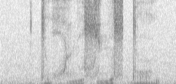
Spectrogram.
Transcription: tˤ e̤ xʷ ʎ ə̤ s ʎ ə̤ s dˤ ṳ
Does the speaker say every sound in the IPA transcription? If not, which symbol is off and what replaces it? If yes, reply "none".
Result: none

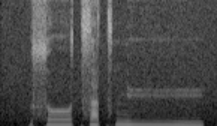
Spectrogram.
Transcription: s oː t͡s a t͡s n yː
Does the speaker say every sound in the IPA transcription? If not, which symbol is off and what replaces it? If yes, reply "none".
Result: none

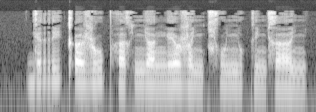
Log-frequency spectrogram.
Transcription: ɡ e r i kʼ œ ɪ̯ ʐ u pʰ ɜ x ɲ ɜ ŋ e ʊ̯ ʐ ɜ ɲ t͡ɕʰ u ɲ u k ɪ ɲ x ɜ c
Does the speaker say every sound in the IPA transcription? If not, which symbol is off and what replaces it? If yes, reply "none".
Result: c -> ɲ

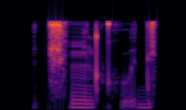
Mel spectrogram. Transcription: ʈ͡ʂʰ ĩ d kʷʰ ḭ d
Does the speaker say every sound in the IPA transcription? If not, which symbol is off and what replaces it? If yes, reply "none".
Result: none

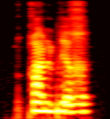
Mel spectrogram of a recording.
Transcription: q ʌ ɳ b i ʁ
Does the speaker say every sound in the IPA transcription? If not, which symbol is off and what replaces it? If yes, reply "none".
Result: none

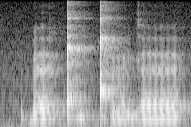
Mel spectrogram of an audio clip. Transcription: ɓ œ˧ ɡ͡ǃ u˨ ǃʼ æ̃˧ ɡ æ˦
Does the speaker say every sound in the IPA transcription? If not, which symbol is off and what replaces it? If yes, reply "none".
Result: œ˧ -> æ˧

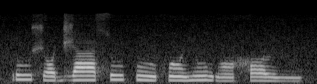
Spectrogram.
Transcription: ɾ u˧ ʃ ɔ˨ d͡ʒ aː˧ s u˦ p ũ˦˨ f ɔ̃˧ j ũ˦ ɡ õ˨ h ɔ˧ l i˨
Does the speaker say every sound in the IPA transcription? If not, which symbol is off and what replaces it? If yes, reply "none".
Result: õ˨ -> ɔ̃˨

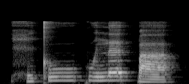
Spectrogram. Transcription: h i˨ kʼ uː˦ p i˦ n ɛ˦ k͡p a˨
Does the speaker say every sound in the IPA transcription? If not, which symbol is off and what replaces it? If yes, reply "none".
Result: p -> kʷ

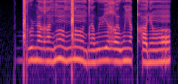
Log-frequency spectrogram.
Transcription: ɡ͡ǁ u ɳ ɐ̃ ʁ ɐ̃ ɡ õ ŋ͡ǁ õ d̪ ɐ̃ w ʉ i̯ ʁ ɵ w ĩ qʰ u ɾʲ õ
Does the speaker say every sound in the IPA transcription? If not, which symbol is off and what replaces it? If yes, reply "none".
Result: none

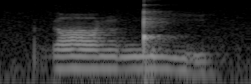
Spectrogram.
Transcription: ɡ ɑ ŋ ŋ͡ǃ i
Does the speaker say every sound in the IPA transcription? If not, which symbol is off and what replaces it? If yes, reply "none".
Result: none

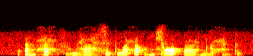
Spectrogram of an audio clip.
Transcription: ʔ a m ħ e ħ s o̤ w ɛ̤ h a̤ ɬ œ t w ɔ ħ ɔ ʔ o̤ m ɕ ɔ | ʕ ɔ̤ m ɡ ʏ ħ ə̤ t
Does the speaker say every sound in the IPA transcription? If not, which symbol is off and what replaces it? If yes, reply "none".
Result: h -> ʕ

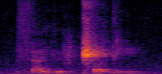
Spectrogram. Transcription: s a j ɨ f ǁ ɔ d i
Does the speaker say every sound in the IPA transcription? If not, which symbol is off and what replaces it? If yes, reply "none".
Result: none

